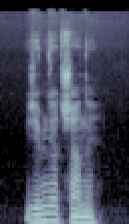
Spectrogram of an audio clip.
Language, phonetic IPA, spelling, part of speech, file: Polish, [ˌʑɛ̃mʲɲaˈt͡ʃãnɨ], ziemniaczany, adjective, LL-Q809 (pol)-ziemniaczany.wav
